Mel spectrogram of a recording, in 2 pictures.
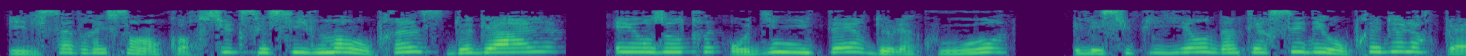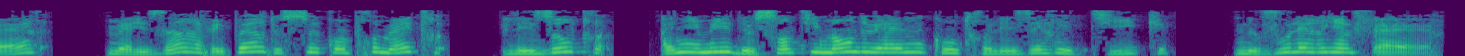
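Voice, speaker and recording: A woman narrating a historical storybook in a steady, measured way, in a dull lo-fi recording. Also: a little high, dry recording.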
